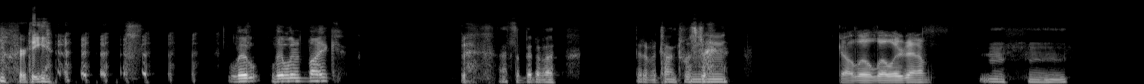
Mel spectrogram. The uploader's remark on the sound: For the foreseeable future we have switched to remote recording for our safety and in typical GBBV Fashion we experienced some technical difficulties in recording this episode. We managed to salvage 98% of the episode but lost some of the intro and outro and have taken steps to prevent this in the future.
